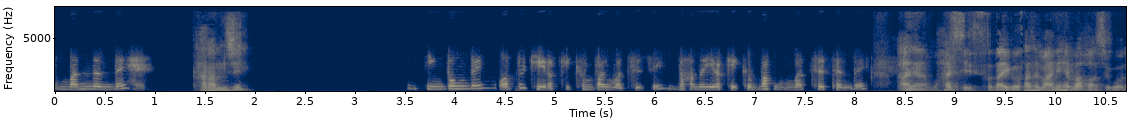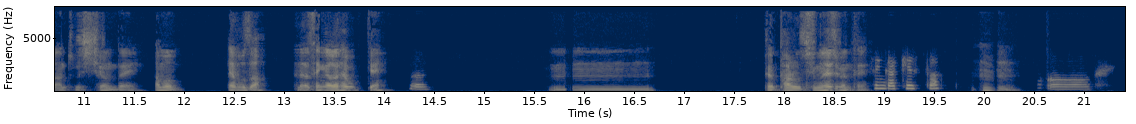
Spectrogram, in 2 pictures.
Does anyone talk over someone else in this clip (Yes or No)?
No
